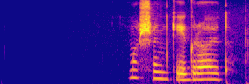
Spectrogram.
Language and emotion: Russian, sad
